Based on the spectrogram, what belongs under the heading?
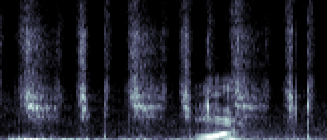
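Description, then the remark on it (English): A singer's acrylic fingernails scratch and clack against each other in quick, rhythmic, shuffling bursts, crisp, with a short voiced tone briefly rising underneath; the nail rhythm was recorded as a credited musical part on an album. “with her acrylic fingernails, and that's actually cut on the album, and she has a musical credit on that album of nails”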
